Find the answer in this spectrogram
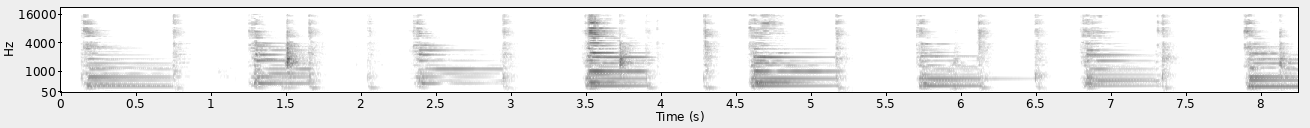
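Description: Ukulele strummed in separate chords, about one strum a second, each ringing briefly and then cut off short, the chords changing as it goes.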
